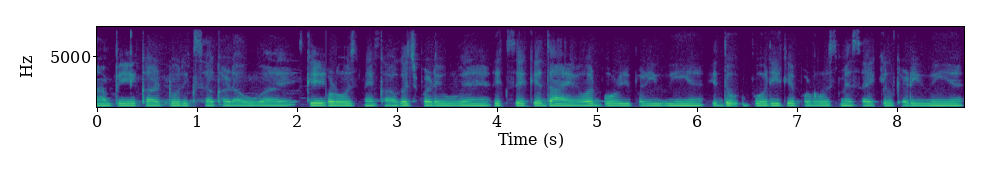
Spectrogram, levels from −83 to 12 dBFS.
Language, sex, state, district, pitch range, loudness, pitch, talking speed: Hindi, male, Uttar Pradesh, Muzaffarnagar, 185-195 Hz, -17 LUFS, 185 Hz, 215 wpm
